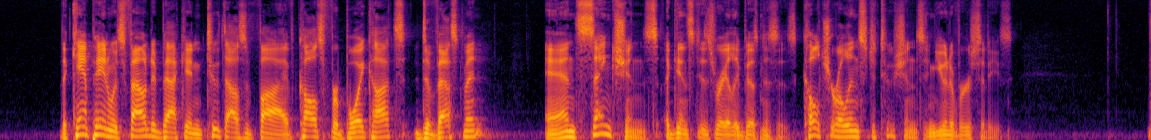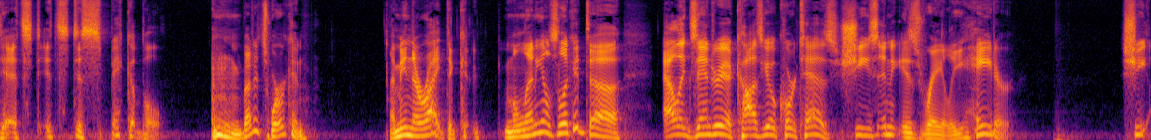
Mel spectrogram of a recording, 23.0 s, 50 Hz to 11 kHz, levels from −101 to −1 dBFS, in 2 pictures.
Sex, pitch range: male, 100-145 Hz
